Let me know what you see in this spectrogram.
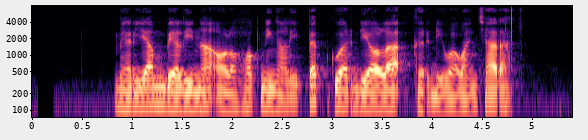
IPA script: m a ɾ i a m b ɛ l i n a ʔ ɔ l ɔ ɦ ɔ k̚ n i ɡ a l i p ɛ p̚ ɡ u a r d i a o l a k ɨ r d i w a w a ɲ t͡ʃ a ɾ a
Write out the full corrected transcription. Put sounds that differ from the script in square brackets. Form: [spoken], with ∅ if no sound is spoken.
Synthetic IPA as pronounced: m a ɾ i a m b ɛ l i n a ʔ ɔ l ɔ ɦ ɔ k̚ n i [ŋ] a l i p ɛ p̚ ɡ u a r d i a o l a k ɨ r d i w a w a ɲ t͡ʃ a ɾ a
